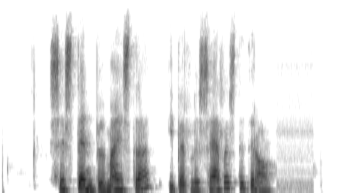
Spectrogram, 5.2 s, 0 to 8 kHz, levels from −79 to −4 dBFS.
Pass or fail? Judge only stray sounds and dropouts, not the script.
pass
